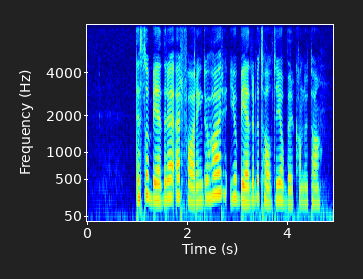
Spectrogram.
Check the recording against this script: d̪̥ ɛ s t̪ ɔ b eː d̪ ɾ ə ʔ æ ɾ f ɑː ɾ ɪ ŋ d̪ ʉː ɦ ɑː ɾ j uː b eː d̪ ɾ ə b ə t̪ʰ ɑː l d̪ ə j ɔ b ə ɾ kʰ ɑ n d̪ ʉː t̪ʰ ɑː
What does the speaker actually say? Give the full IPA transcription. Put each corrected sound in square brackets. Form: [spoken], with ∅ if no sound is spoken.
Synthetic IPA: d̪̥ ɛ s t̪ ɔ b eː d̪ ɾ ə ʔ æ ɾ f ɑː ɾ ɪ ŋ d̪ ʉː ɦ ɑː ɾ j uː b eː d̪ ɾ ə b ə t̪ʰ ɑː l [t̪] ə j ɔ b ə ɾ kʰ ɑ n d̪ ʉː t̪ʰ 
